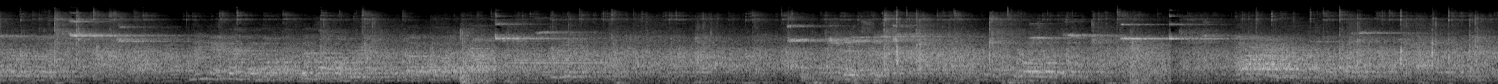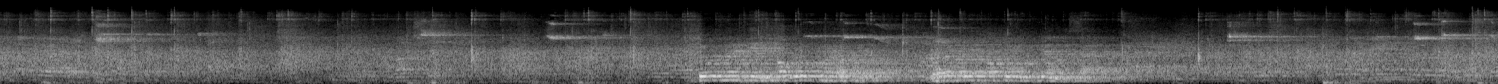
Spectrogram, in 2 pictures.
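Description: Table tennis balls click on paddles and tables across a large echoing hall.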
